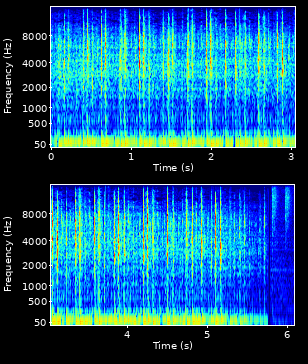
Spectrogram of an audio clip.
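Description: Motorcycle engine running: a loud, steady low rumble of rapid exhaust pulses that cuts off suddenly near the end.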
